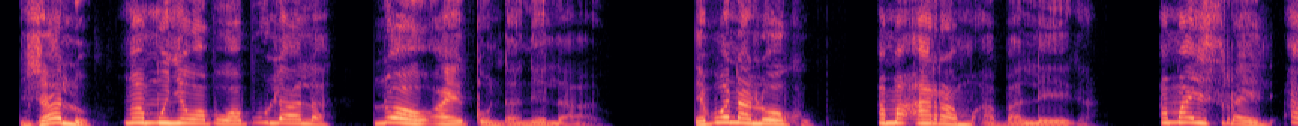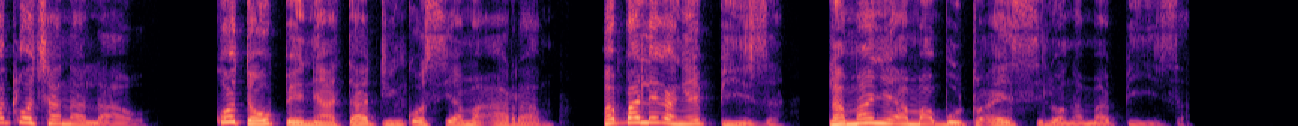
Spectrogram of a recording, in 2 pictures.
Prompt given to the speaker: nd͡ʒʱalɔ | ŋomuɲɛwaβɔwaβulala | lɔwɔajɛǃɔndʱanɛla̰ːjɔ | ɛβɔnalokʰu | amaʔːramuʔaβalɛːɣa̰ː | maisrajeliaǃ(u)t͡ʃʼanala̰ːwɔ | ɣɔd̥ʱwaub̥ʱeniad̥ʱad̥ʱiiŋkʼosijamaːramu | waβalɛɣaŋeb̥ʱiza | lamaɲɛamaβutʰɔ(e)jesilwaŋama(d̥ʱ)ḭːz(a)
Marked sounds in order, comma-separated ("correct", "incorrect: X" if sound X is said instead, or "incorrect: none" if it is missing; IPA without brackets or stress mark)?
incorrect: ɔ, incorrect: a, incorrect: b̥ʱ, correct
